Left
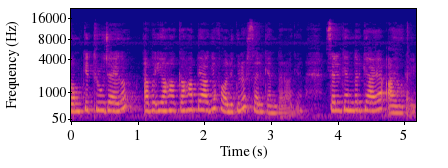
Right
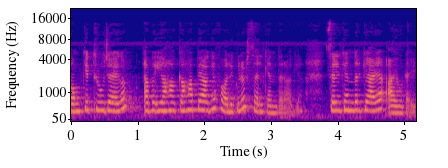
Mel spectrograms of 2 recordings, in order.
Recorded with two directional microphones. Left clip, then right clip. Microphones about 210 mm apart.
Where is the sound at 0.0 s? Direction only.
15° right (ahead or behind).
